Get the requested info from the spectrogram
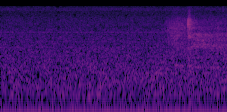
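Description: Faint steady hiss of room tone and microphone noise, with a brief soft rush of slightly louder high-pitched noise near the end.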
